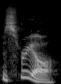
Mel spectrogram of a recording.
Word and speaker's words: rial: Is it pronounced real? I'm pretty sure it's pronounced real. Pronounce it. Pronounce it. Pronounce it. Come on, Google. Real. Yep, it's real.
